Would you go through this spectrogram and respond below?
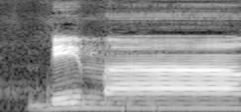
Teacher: بما الف سے پہلے زبر آیا ہے اس وجہ سے میں اسے کھینچ رہا ہوں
